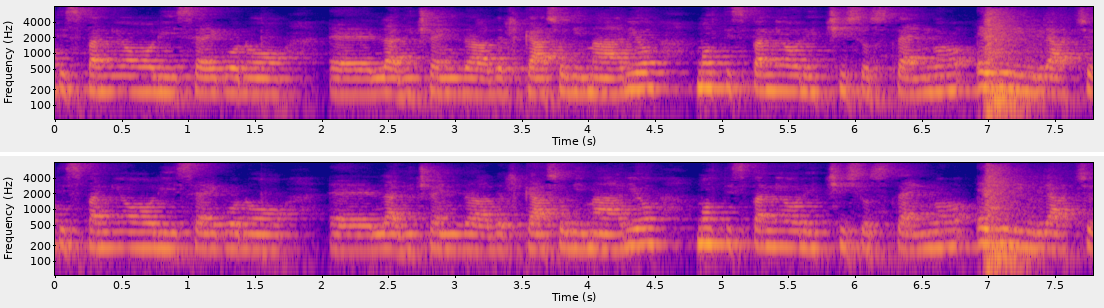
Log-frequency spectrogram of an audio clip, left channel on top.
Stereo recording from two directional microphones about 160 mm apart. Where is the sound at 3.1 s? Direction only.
10° left (ahead or behind).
